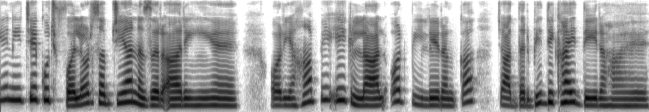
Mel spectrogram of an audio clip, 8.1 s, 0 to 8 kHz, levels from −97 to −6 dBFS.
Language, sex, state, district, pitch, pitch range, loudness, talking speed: Hindi, female, Goa, North and South Goa, 190 Hz, 185-275 Hz, -17 LUFS, 185 wpm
